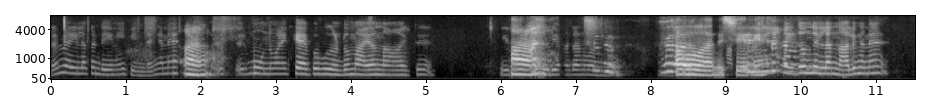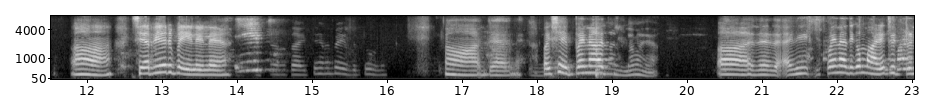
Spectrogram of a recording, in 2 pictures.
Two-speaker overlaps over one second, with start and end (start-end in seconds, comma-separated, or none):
none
